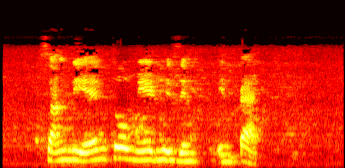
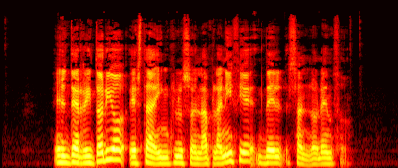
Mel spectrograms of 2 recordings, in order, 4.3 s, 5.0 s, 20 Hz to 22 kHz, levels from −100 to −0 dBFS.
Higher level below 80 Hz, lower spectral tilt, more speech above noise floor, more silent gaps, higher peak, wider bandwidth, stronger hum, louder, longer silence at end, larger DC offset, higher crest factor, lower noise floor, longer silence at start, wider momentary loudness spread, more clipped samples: about the same, -64 dBFS vs -62 dBFS; about the same, -5 dB/octave vs -6 dB/octave; second, 33 dB vs 59 dB; neither; about the same, -2 dBFS vs -2 dBFS; second, 7.8 kHz vs 14 kHz; neither; first, -14 LUFS vs -19 LUFS; first, 1.05 s vs 0.8 s; neither; about the same, 14 dB vs 18 dB; second, -45 dBFS vs -78 dBFS; second, 0.45 s vs 0.7 s; first, 12 LU vs 9 LU; neither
